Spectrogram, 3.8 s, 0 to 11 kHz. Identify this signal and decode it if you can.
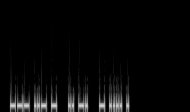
Morse code, heard as a keyed tone, about 34 wpm, 700 Hz. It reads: OUT IN THE
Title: Sets of 3 Words 35wpm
